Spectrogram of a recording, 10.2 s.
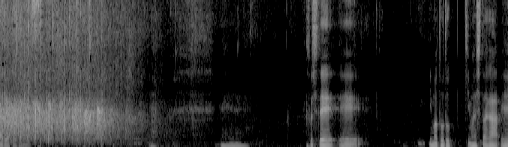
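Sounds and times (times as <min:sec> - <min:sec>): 
crowd clapping warmly to welcome students: 0:00.0 - 0:03.2
speech: 0:06.2 - 0:07.3, 0:08.6 - 0:10.1.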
